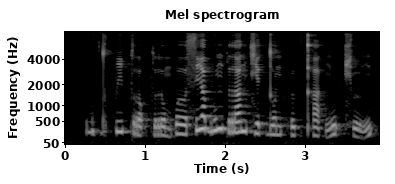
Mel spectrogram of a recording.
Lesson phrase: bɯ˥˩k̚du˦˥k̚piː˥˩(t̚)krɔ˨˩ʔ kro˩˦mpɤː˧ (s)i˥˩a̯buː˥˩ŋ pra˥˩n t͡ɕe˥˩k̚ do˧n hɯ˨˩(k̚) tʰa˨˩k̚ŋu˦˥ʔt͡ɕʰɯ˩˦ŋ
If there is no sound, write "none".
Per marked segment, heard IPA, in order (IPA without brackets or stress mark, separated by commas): p̚, s, k̚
